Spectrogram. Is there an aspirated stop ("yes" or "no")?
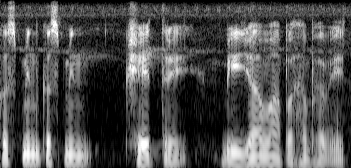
no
